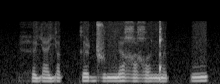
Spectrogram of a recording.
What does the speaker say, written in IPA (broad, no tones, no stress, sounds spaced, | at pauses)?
h ə j æ j ʌ kː ə ɖ͡ʐ u ŋ ə ʁ ə ʁ o ŋ͡ǃ ɵ pː u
